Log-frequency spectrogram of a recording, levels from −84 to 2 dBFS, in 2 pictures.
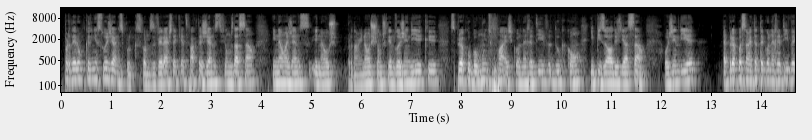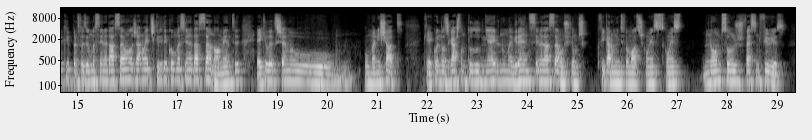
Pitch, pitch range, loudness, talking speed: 125 Hz, 115-135 Hz, -22 LUFS, 245 wpm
